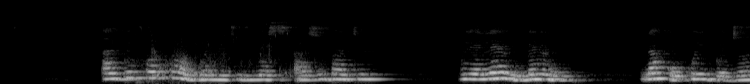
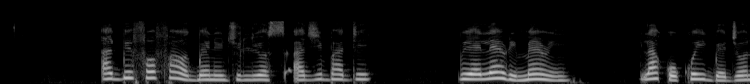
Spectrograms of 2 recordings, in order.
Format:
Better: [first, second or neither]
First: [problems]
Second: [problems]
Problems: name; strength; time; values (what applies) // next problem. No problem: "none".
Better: second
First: noise reduction (neural separator model SepFormer DNS4)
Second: none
